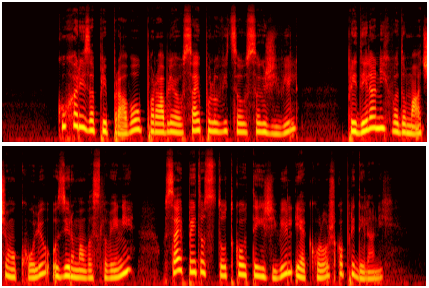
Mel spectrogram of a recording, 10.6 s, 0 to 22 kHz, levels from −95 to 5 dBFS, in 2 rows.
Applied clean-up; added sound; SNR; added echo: none; none; none; none.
